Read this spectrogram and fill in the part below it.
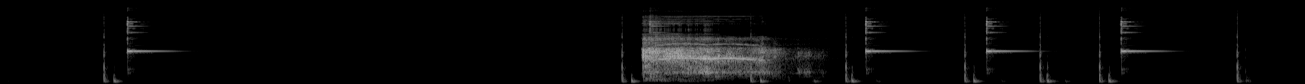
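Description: A bright chime rings as an answer is clicked.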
